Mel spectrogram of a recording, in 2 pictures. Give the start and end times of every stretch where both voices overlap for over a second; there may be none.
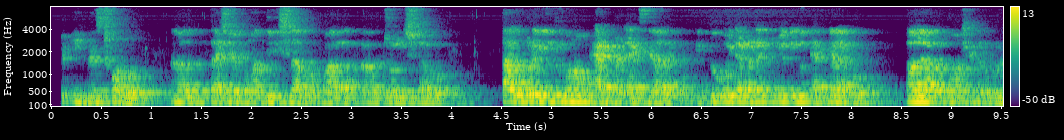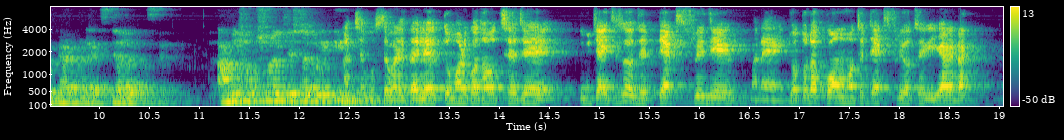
none

